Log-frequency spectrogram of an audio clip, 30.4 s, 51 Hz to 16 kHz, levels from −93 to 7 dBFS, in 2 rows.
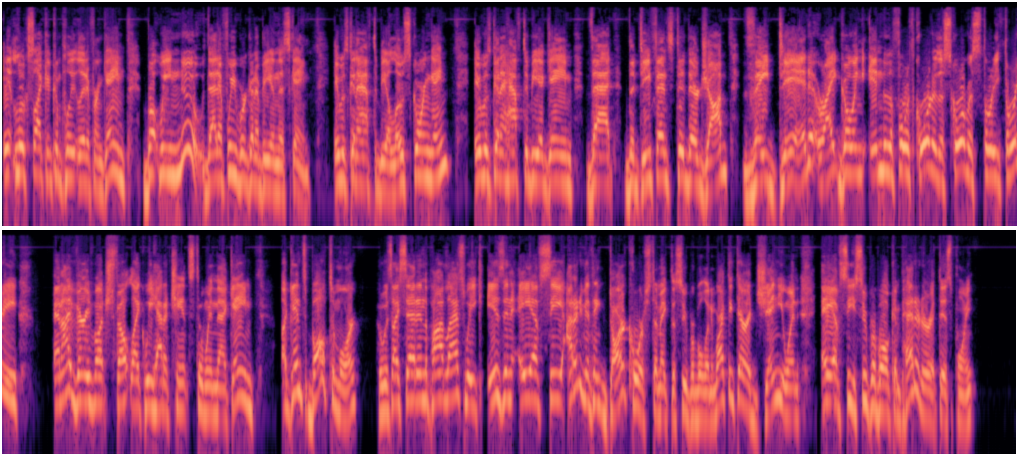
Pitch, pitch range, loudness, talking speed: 175 Hz, 150-195 Hz, -14 LUFS, 220 wpm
